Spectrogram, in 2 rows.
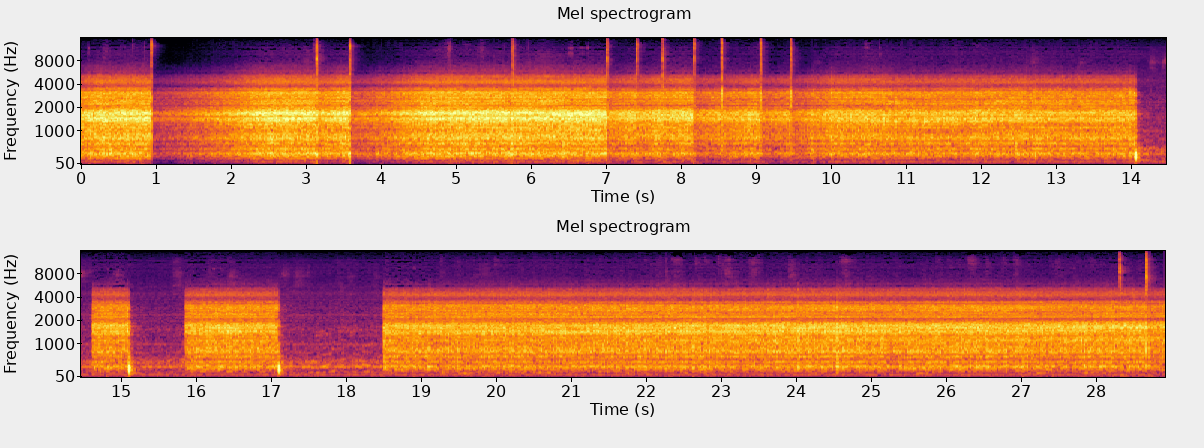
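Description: Zodiac B-5024 23-channel AM CB radio giving out receiver static from its speaker, with sharp clicks as the channel selector is turned. About halfway through, the static cuts out and comes back three times as a front knob is turned, then hisses on steadily.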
